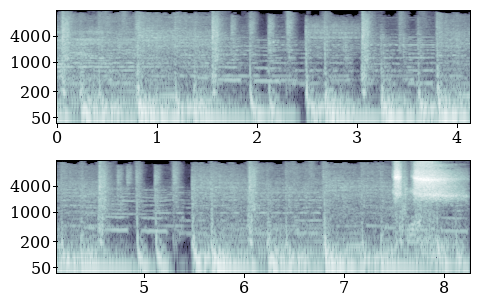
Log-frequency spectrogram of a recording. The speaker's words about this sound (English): I'm sorry, I didn't mean to interrupt your cracking open a beer.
